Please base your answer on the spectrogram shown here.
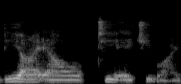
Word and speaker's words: Dilthey: Well, at the end of the 1800s, there's a German philosopher, Wilhelm Dilthey, who comes along. His name is spelled D-I-L-T-H-E-Y, Dilthey.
